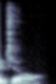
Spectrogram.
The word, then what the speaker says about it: Joel: it's fine uh no I go Joel Joel like Paul like Soul how about that huh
